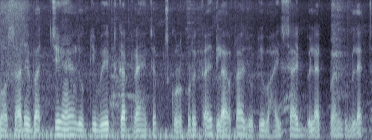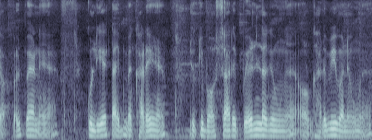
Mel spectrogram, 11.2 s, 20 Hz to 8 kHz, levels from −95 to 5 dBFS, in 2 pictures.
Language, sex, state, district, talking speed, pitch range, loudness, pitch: Hindi, male, Bihar, Purnia, 240 wpm, 115-125 Hz, -18 LUFS, 120 Hz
